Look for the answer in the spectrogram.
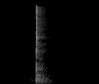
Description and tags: hit on head
me hitting my head
hand, head, hit, impact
